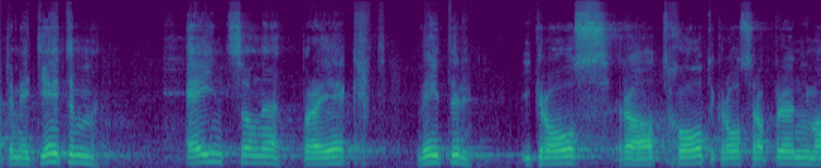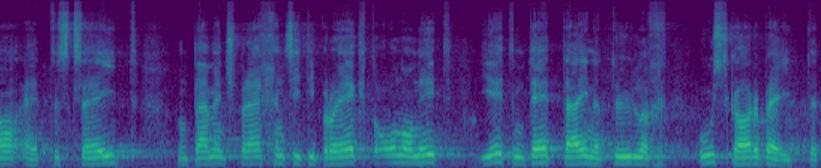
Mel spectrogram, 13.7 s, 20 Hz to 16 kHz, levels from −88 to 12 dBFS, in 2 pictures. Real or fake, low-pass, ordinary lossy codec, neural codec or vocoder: real; 14.4 kHz; Opus, 16 kbps; none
